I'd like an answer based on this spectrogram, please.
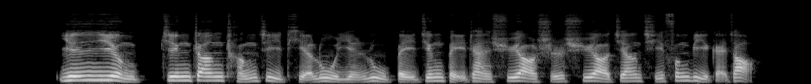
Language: Chinese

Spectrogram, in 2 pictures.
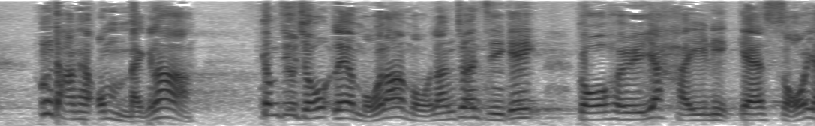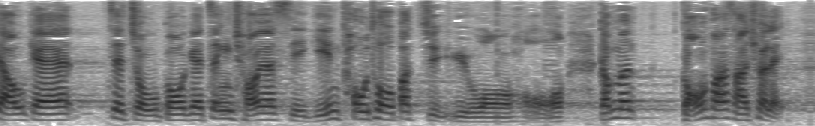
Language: Cantonese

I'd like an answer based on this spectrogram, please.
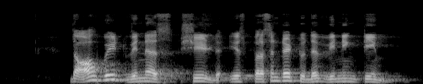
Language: English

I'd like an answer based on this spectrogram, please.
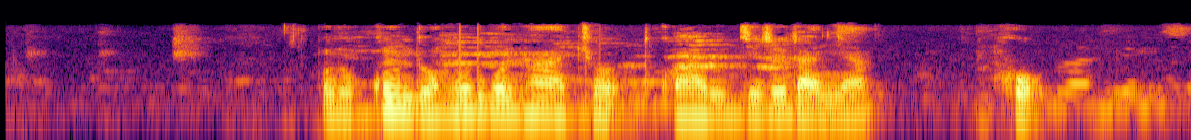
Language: Kinyarwanda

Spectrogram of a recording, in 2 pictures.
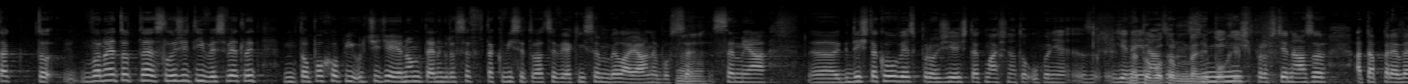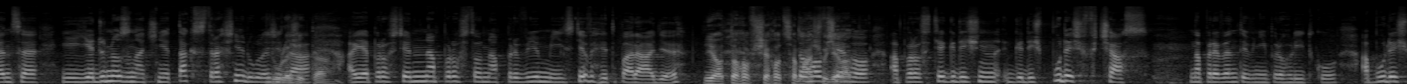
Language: Czech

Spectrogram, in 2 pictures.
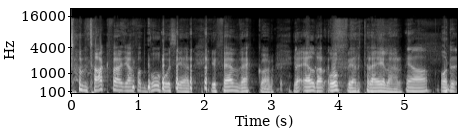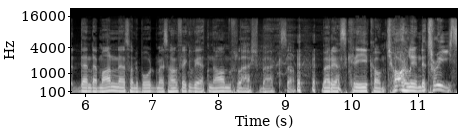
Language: Swedish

